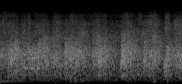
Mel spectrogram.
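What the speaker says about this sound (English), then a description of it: "let the applause die down before you ask the question" Steady audience applause at a mayoral candidate forum, dense clapping from a crowd filling the room at moderate loudness with no speech over it.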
